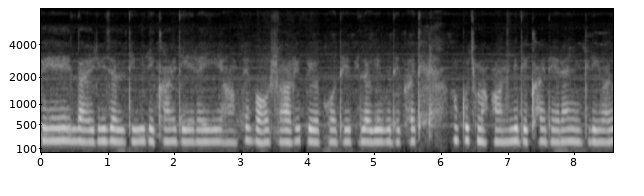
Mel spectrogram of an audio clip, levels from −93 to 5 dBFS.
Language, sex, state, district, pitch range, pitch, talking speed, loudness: Hindi, female, Bihar, Jahanabad, 200-215 Hz, 205 Hz, 215 wpm, -23 LUFS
